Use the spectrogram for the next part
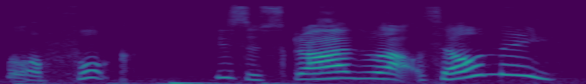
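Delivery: betrayed outrage. Acted. Nick confronting friend who subscribed, betrayed outrage. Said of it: "feeling betrayed".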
